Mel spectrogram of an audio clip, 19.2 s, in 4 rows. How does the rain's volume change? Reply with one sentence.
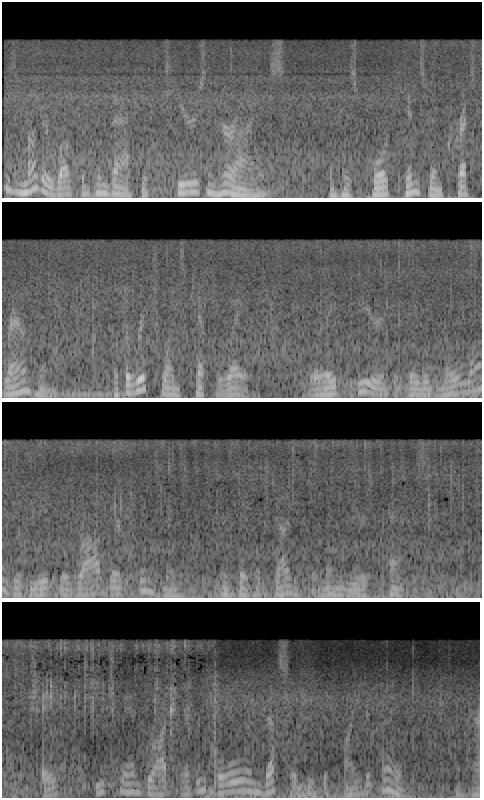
The loudness of the rain stays about the same.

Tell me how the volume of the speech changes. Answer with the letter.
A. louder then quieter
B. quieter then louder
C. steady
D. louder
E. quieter
E.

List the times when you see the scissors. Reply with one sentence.
The scissors can be heard from 5.2 to 6.1 s.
